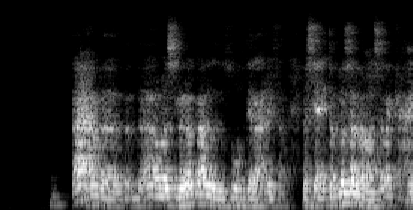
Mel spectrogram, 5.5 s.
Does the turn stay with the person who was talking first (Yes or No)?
Yes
